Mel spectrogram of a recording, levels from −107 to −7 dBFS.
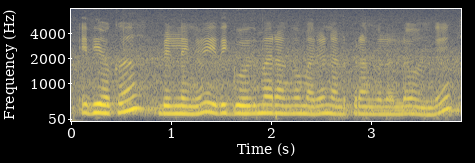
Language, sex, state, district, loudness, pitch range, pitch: Telugu, female, Telangana, Mahabubabad, -16 LUFS, 200-230 Hz, 210 Hz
